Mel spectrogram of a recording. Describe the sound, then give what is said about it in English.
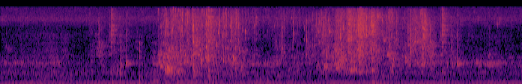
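Bathwater sloshing and splashing in two soft bursts as someone dunks their back in a bath to rinse off soap bubbles, with gentle trickles in between over a low steady hum. No voices are heard. “Dunk your back for me, sweetheart. Get all the soap bubbles off yourself.”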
